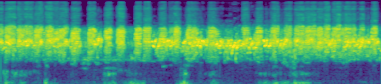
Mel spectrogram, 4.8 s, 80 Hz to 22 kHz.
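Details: Australian budgies chattering with a new budgie friend, January 4, 2026: continuous rasping high chatter with quick pulsing chirps, a couple of brief dips in loudness, and occasional soft low knocks.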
